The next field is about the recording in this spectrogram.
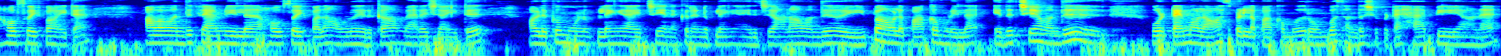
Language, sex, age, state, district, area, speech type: Tamil, female, 30-45, Tamil Nadu, Tiruchirappalli, rural, spontaneous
